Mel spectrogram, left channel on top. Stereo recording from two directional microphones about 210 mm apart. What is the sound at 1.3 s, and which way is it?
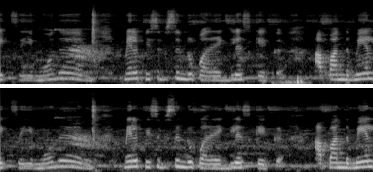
A woman's voice, centre (ahead or behind).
